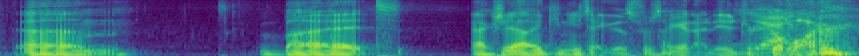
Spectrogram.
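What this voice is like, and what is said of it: Hoarse voice, getting over a cold. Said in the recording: “I'm getting over a cold ... I'm losing my voice.”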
